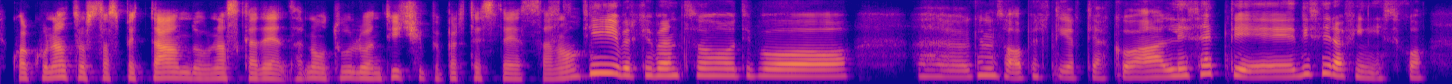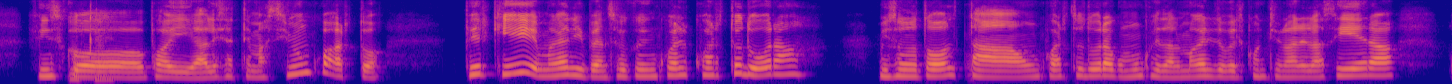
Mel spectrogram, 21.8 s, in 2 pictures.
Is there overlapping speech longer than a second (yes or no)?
no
